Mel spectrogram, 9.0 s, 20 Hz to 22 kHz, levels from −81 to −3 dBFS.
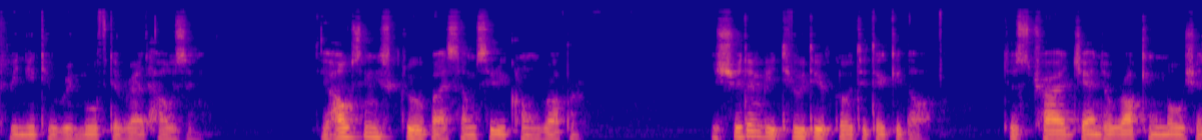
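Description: No technical fault can be heard anywhere in the audio. Nothing in it calls for a time or a cause to be given.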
